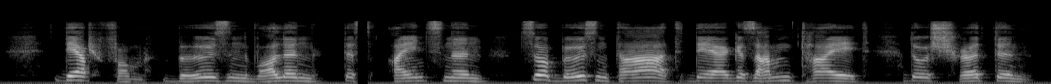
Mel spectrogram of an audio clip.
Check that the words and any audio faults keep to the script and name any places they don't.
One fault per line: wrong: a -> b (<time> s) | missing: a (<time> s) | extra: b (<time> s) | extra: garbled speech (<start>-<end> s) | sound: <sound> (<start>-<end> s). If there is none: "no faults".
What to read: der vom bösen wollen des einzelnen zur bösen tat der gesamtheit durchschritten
sound: dropout (3.6-3.7 s)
